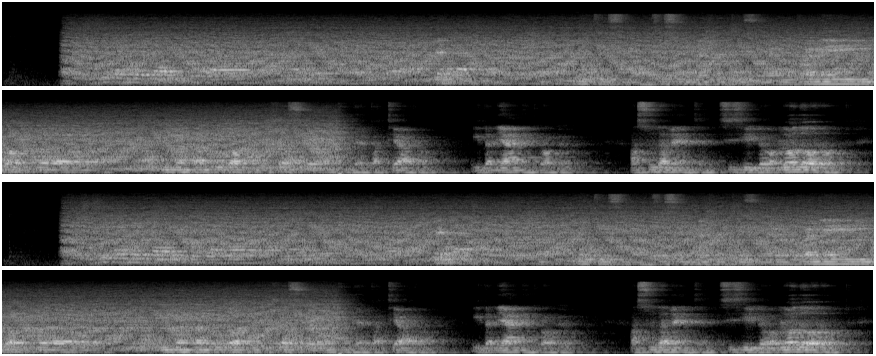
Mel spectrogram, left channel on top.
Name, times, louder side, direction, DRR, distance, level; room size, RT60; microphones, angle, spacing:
sound 1, 0.6-12.1, equal, 10° right, 0.9 m, -25 dB
voice 1, 0.8-5.0, left 2 dB, 45° right, -3 dB, 0.5 m, -29 dB
voice 2, 5.3-9.7 10.3-13.0 13.4-14.4 15.0-17.1, right 1 dB, 15° left, -10 dB, 0.9 m, -24 dB
2.8 x 2.3 x 2.4 m, 0.96 s
head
